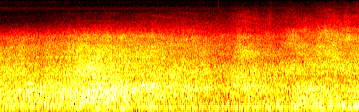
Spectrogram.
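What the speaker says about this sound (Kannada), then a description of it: "ಆ ರೋಲ್ಸ್ ರಾಯ್ಸ್ ಇಂಜಿನ್ ಸೌಂಡು ಈ ಫ್ಲೈಟ್ಗಳಲ್ಲಿ ಇರುತ್ತೆ" A loud, steady roar of a Rolls-Royce jet engine on an airliner at a London airport, broad and rumbling, swelling slightly then holding, with no voices over it.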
